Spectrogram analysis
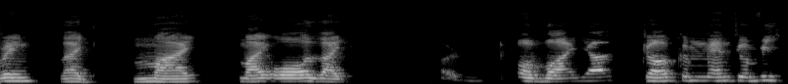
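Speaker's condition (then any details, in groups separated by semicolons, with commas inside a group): Cerebral palsy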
